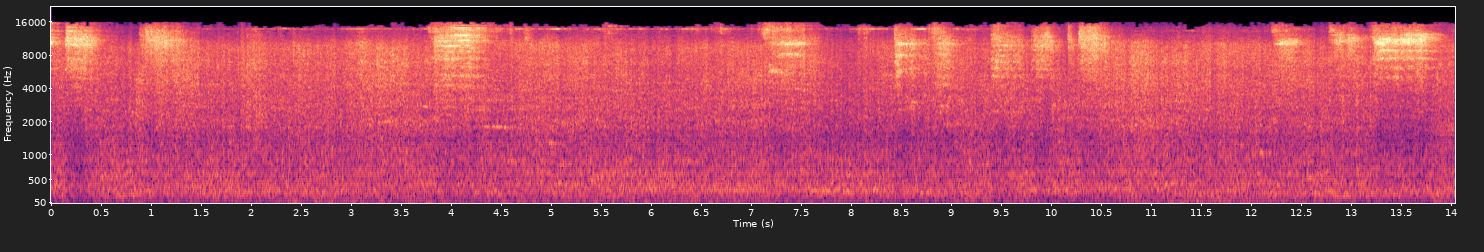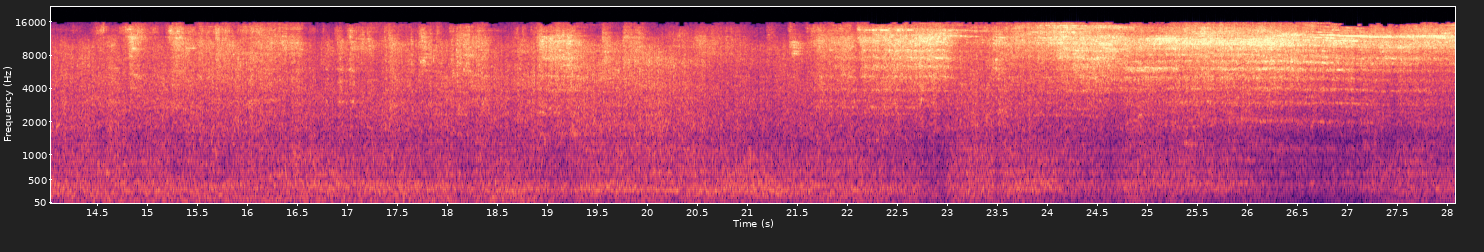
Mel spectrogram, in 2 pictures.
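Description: Auto rack freight cars rolling past close by: the steady noise of steel wheels on rail, with occasional clacks over rail joints.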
